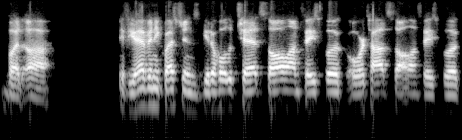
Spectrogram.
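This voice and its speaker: A man's voice: on the low side, fairly even intonation, normal speed, lo-fi sound. A man talking as a podcast guest in casual chat, easygoing and plain-spoken, with frequent "uh" fillers. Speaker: podcast guest, wrestling tournament organizer.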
